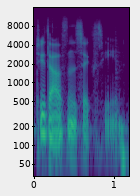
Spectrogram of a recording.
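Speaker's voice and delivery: normal talking voice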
